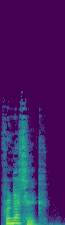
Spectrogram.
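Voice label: "frenetic", British English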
